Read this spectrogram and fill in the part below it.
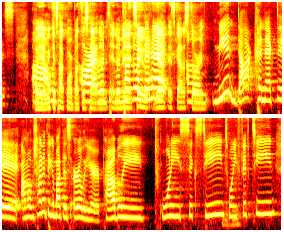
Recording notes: We Went LIVE For Episode #83 with an in-person audience + special performances!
